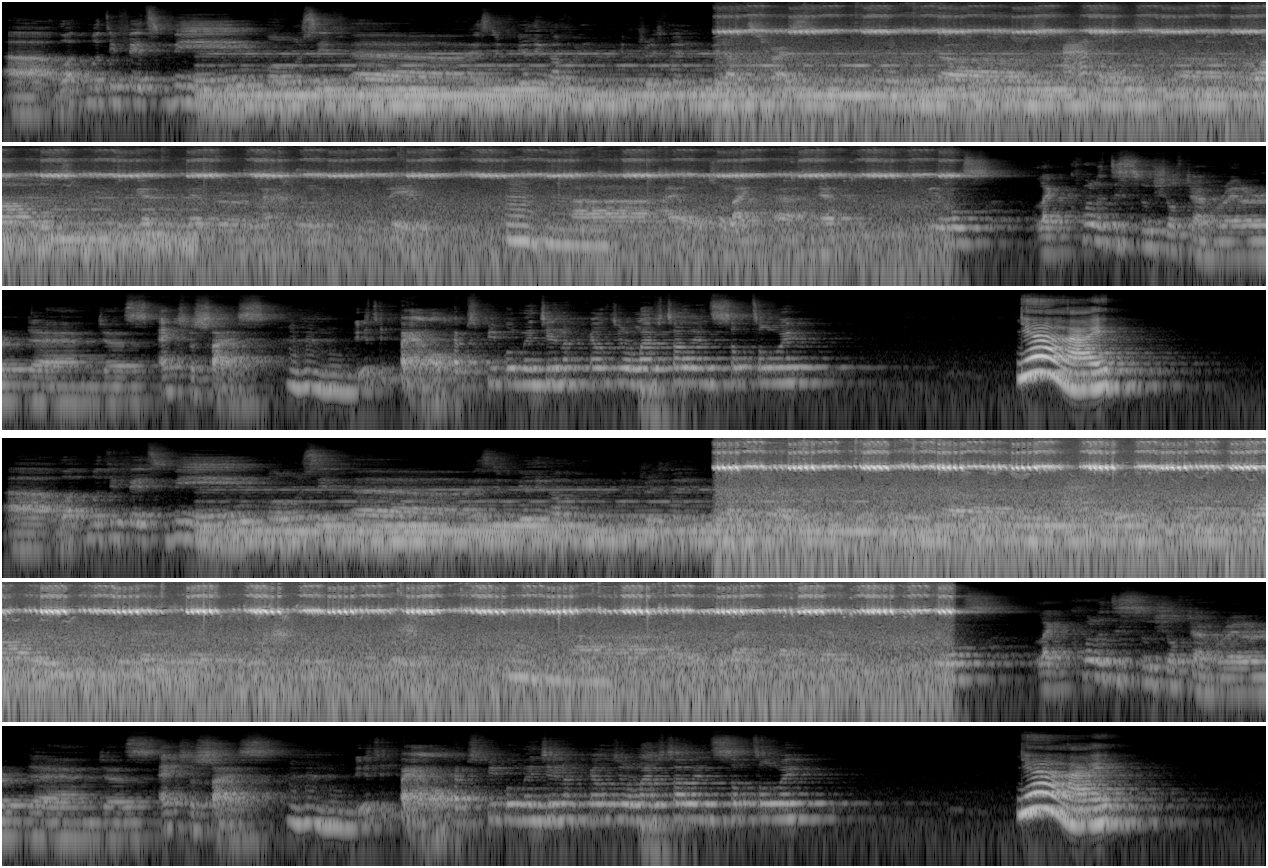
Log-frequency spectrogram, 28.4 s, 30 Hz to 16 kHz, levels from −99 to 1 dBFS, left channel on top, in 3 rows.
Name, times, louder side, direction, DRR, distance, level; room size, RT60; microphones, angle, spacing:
voice 1, 0.0-6.6 7.0-12.6 13.7-17.0 17.2-24.9, left 1 dB, 85° left, -1 dB, 2.8 m, -44 dB
sound 1, 1.4-11.0, left 2 dB, 15° left, 0.3 m, -39 dB
sound 2, 5.3-16.6, right 16 dB, 70° right, 0.3 m, -21 dB
voice 2, 6.6-7.1 13.2-14.1 21.1-21.6 26.6-27.3, left 4 dB, 55° left, 10 dB, 0.8 m, -33 dB
17.0 x 6.0 x 4.6 m, 1.2 s
head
